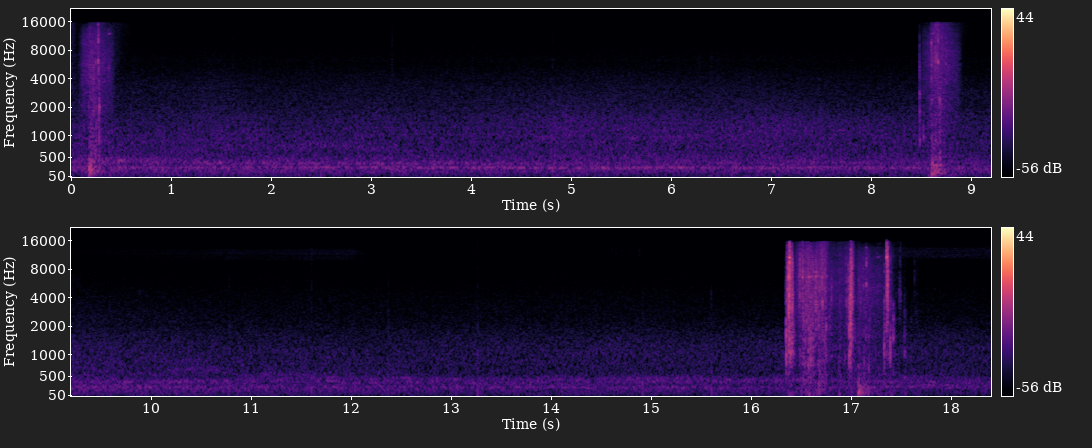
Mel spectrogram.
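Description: Short clicks sound a few times.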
